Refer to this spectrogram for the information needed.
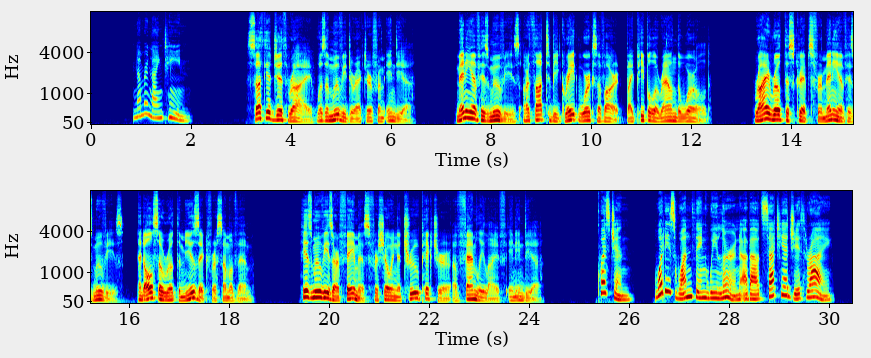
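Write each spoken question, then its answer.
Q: What is one thing we learn about Satyajit Rai?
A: He wrote scripts and some music for his movies.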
